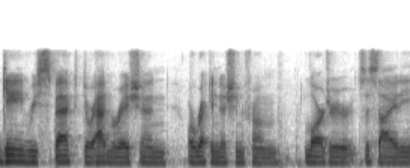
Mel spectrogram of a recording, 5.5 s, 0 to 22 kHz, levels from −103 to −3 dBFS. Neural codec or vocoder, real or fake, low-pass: none; real; 7.2 kHz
